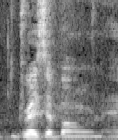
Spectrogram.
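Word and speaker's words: Driza-Bone: So that's how you say it. Drizzabone as Dry as a bone.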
